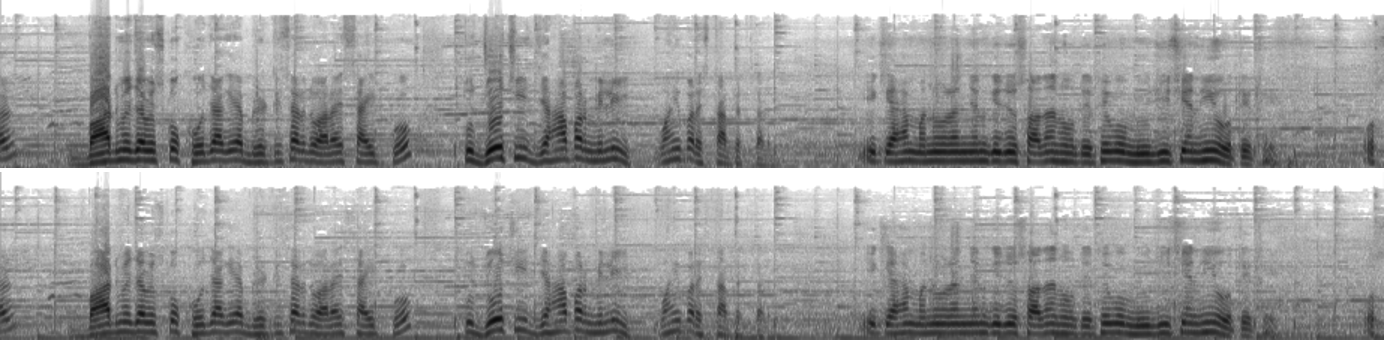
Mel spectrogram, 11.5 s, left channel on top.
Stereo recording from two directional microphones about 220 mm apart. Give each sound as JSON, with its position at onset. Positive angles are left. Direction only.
{"t": 0.7, "sound": "speech", "side_deg": 55}
{"t": 3.9, "sound": "speech", "side_deg": 60}
{"t": 4.3, "sound": "speech", "side_deg": 40}
{"t": 7.2, "sound": "speech", "side_deg": 35}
